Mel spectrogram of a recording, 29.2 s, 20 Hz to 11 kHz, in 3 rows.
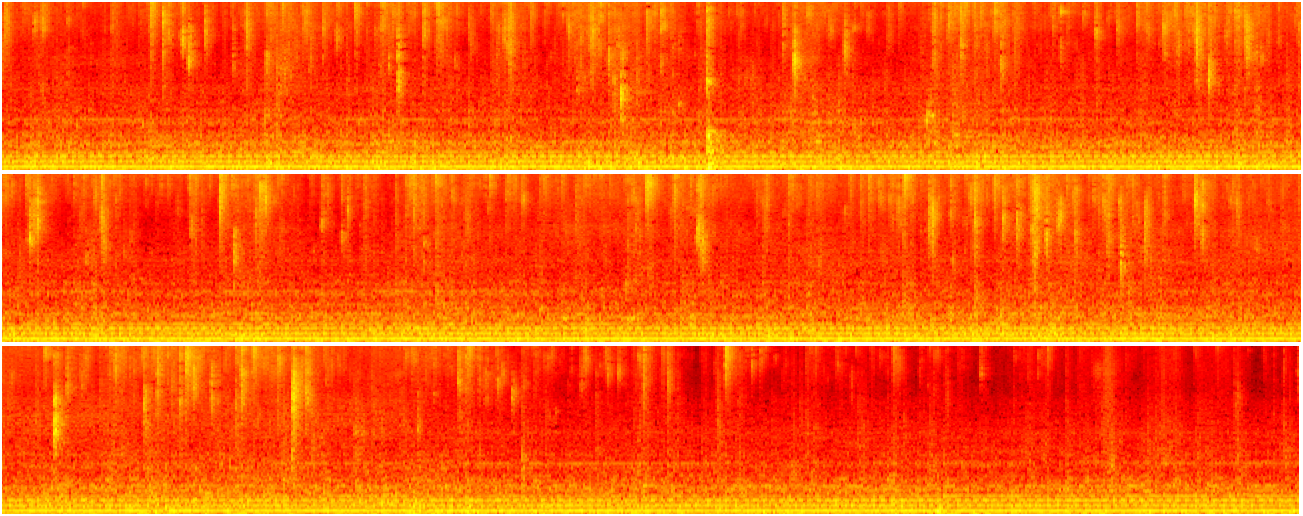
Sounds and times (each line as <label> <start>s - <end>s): taking a shower 0.0s - 29.2s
